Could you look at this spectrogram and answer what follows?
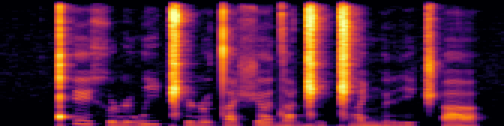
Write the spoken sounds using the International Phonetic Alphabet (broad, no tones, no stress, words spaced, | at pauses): ǃʰexɵɳɨ wiǁʰɨɳɵt̪a ʃɐdaɡ͡ǁe ɡ͡ǁaɲɵri t͡ʃʼa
